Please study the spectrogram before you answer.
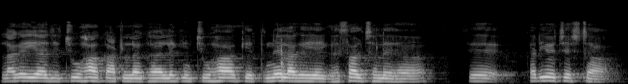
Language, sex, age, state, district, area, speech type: Maithili, male, 18-30, Bihar, Saharsa, urban, spontaneous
